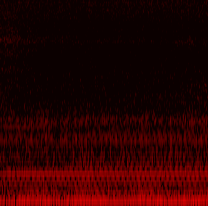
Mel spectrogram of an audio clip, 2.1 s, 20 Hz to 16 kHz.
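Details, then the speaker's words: Plate transformer, live, 230–250 V taps, recorded on a phone: steady low buzzing hum of constant pitch as the transformer is energized; loose core lets the laminations buzz. Transformer hum from a loose core. "it's a humming so just listen for a second this Transformers in a state of flux"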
